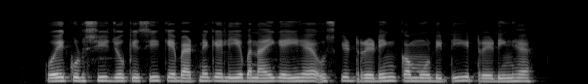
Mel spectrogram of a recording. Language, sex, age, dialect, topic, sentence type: Hindi, male, 18-24, Garhwali, banking, statement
